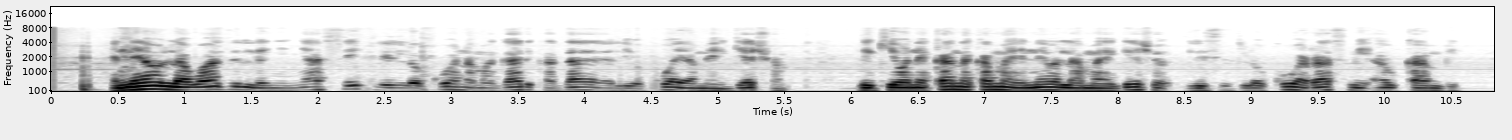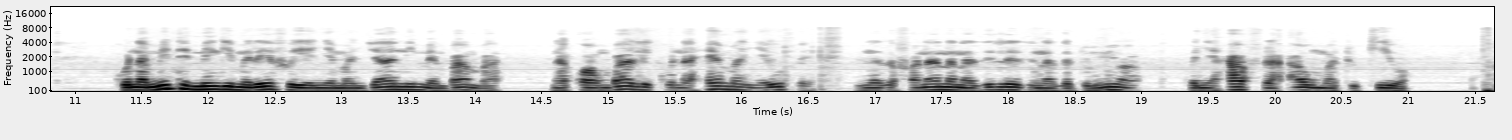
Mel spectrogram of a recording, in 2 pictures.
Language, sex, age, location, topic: Swahili, male, 25-35, Nairobi, finance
